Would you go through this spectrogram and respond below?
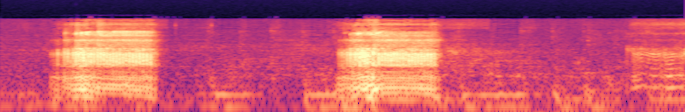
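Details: Two loud, rough snoring breaths about three seconds apart, with softer breathing between them and quiet room noise behind; snoring.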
